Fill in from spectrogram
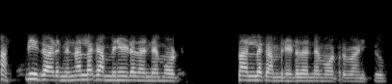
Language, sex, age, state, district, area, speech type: Malayalam, female, 45-60, Kerala, Kottayam, rural, conversation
